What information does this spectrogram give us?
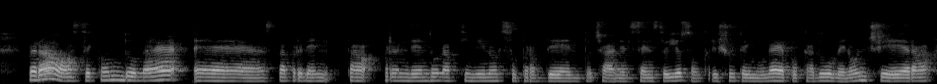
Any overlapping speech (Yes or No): No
